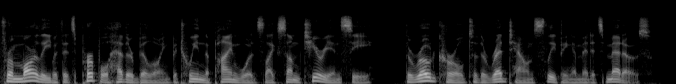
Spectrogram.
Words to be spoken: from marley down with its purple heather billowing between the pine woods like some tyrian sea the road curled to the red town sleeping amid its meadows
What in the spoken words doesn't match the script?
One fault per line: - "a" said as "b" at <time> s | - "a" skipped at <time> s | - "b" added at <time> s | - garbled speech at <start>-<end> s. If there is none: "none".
- "down" skipped at 0.5 s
